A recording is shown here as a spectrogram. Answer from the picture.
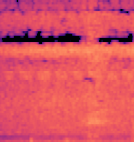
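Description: Steady outdoor background noise: a low rumble with a faint steady hum, swelling slightly about a second and a half in.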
